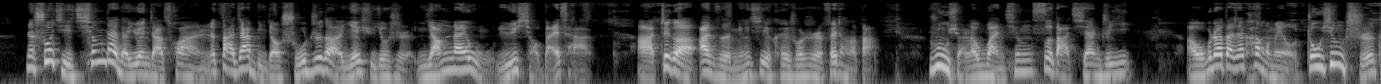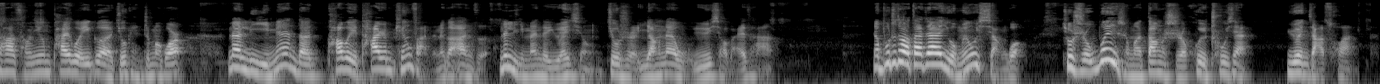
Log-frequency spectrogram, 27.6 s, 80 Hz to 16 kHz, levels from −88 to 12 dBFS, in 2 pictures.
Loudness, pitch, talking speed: -21 LUFS, 160 Hz, 300 characters per minute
